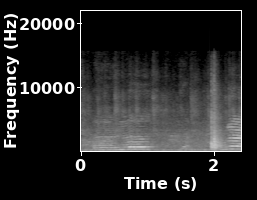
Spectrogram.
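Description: A young child singing in drawn-out, high, gliding notes, with a sharp click near the end.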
